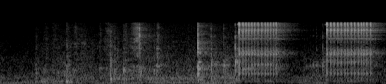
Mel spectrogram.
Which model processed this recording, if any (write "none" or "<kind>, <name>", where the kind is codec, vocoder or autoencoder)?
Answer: none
